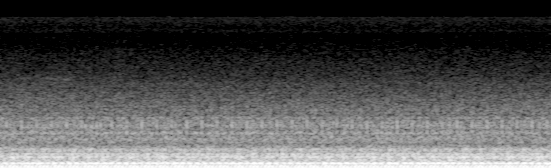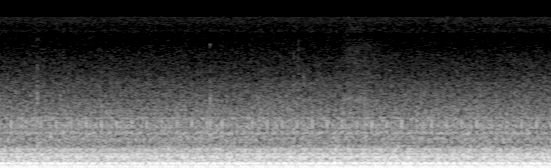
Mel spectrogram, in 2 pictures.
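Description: Nissan Pathfinder's engine idling steadily, heard from inside the cabin as an even low hum.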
